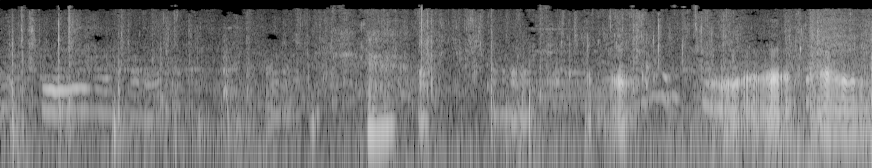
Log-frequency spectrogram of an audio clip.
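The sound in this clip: Running water as a doctor washes his hands, a soft wet rush that swells louder toward the end, partly under voices.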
